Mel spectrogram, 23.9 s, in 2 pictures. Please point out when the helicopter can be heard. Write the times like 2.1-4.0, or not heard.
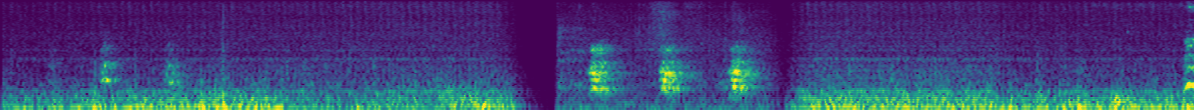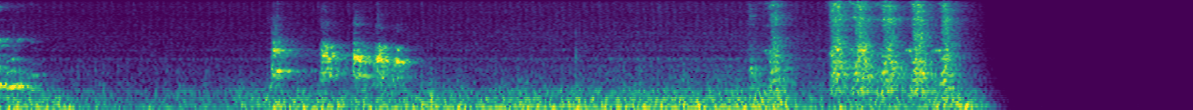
0.0-5.2, 7.8-21.8.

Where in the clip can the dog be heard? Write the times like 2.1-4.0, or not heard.
0.5-1.9, 5.5-7.7, 10.9-12.3, 14.6-16.1, 19.4-21.4.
